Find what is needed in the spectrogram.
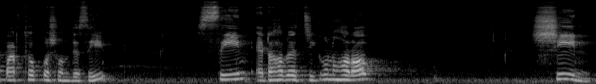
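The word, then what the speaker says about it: شين: এখানে আমরা সিন এবংশিন এই দুইটা হরফের উচ্চারণের পার্থক্য শুনতেছি।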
